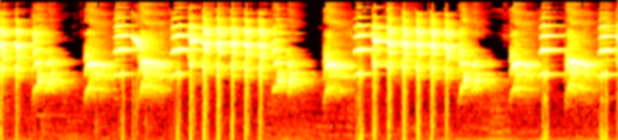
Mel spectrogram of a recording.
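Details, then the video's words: A caged long-tailed shrike sings while described as happy, giving rich, varied, harsh and whistled phrases broken by rapid rattling series of sharp clicks, in three bursts separated by brief pauses. "cendet bara sedang bahagia"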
